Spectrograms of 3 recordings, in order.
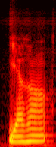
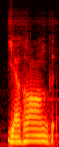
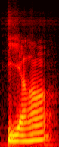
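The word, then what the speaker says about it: यहाँ: சைலெண்ட்டா play ஆகும் சரிங்களா கஹா யகா வகா நீங்க அழுத்தி உச்சரிக்கணும்னு அவசியம் இல்லை கஹாங் யகாங் அப்படின்னு சொல்லணும்னு அவசியமில்லை கஹா யஹா வஹா அந்த இங்கங்கிறது சைலண்டா இருக்கணும்.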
